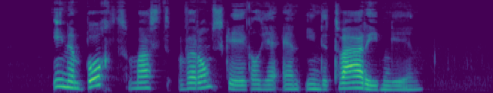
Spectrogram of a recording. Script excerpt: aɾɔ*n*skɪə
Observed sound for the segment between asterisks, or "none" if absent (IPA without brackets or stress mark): m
